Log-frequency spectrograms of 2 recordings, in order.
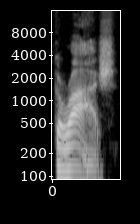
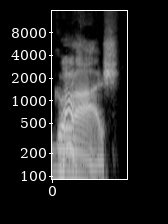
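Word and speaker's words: Gouraige: Our good buddy in the chat, I think it's Rick Rarick there, pronounced Garage. So Richard Garage.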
